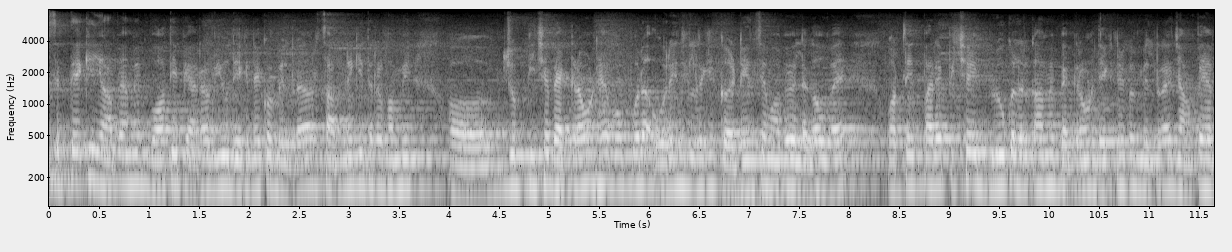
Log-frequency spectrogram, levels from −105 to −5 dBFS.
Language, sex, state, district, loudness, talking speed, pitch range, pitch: Hindi, male, Maharashtra, Dhule, -23 LUFS, 250 wpm, 145-160 Hz, 150 Hz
